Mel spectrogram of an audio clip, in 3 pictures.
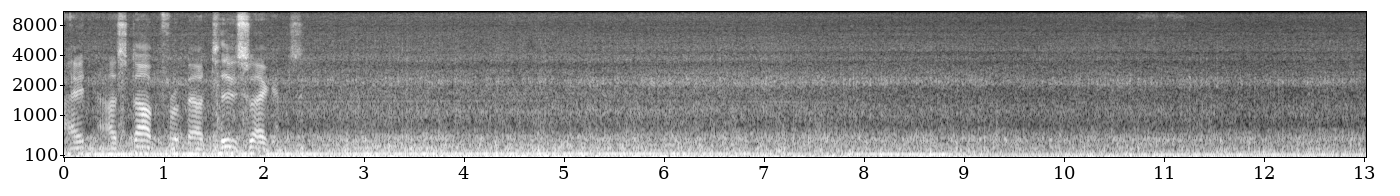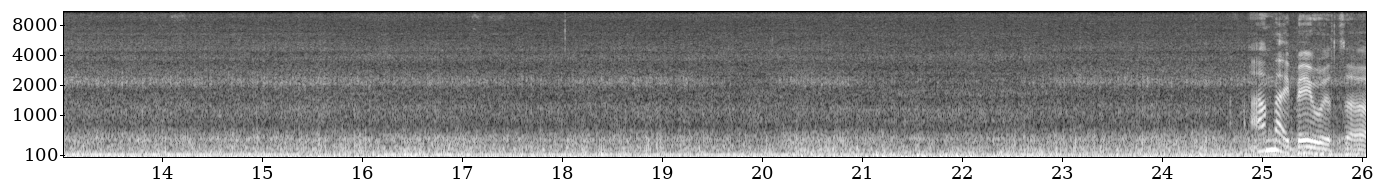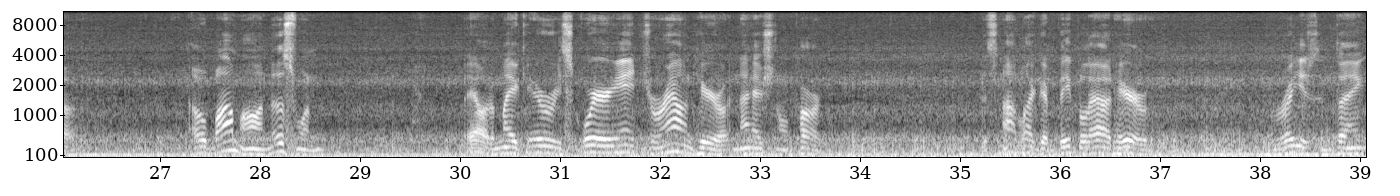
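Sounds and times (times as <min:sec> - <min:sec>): motorcycle engine running: 0:00.0 - 0:39.0
road and wind noise: 0:00.0 - 0:39.0.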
